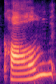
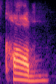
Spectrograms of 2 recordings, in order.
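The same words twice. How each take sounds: First: The L sound is pronounced in the word. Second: The L sound is silent in the word. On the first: The speaker calls it wrong. "It's not calm" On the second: The speaker calls it right. "You don't say the letter L"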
